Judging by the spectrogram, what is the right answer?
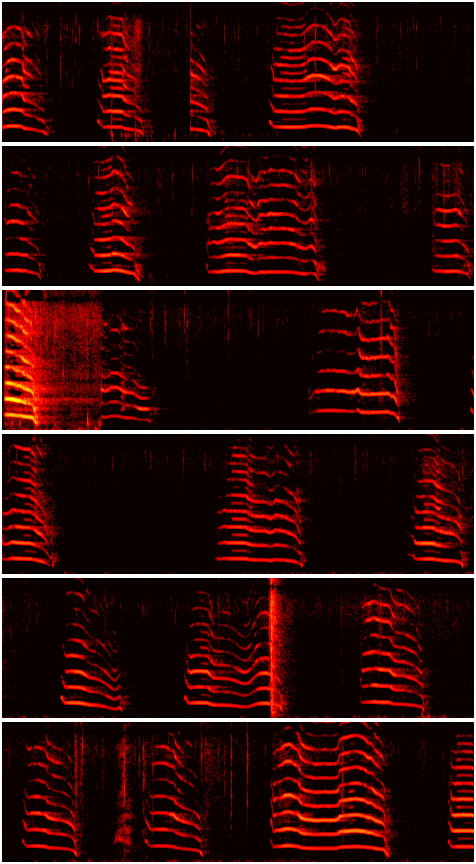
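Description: Cow-elk mews: short, high, nasal calls that rise and then drop at the end, repeated about once a second, one much louder than the rest about ten seconds in. A single sharp click a little past twenty seconds.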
